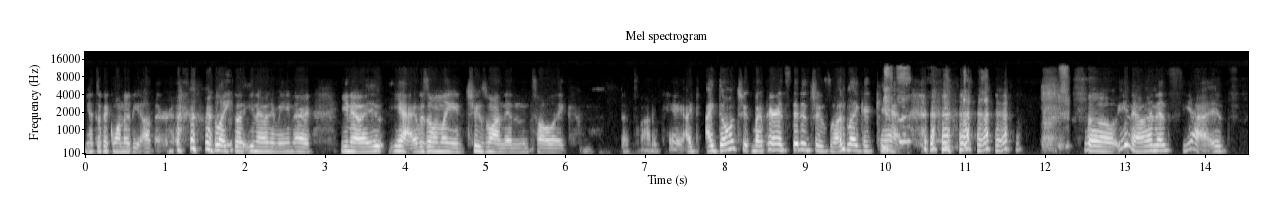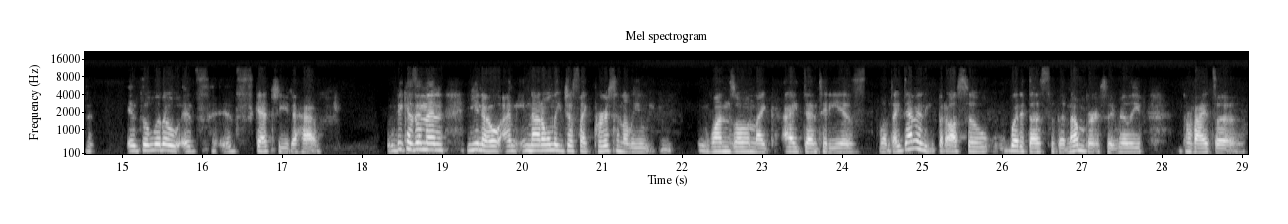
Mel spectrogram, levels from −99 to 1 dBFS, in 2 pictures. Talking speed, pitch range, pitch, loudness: 185 wpm, 165-215 Hz, 190 Hz, -19 LUFS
